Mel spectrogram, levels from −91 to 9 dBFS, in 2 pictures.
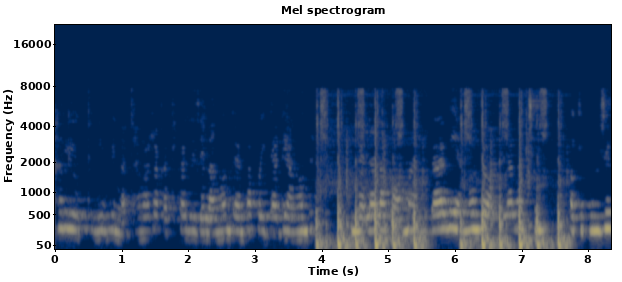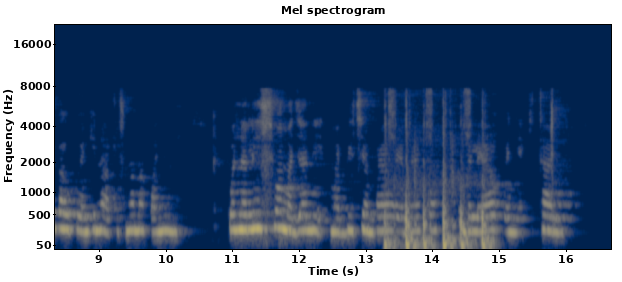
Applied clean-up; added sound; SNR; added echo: classical method WPE with log-MMSE.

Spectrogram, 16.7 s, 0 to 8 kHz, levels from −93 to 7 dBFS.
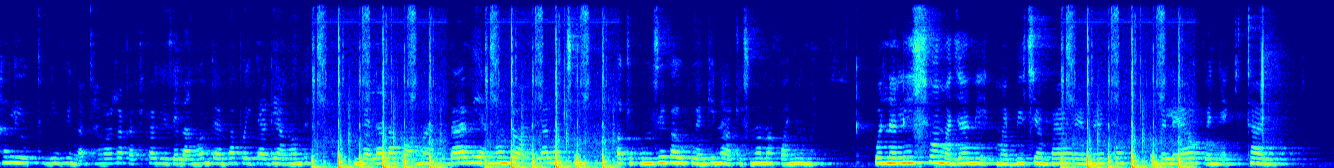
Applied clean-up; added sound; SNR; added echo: none; Writing; -3 dB; reverberation time 0.8 s.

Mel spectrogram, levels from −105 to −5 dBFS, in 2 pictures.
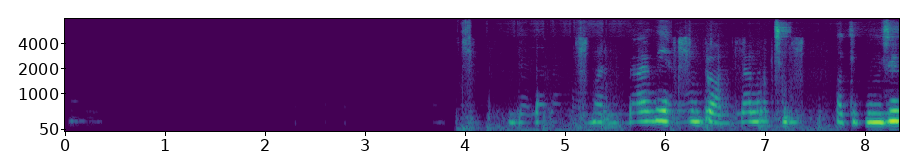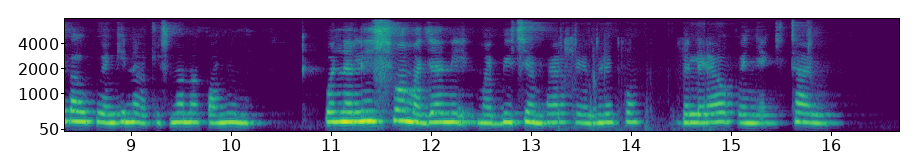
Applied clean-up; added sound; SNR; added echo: neural mask model DeepFilterNet 3.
